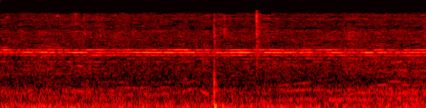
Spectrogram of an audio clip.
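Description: Steady open-air crowd and ground noise at a football match, with one sharp thud of a football being kicked about a second in, and a faint steady high whine throughout.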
